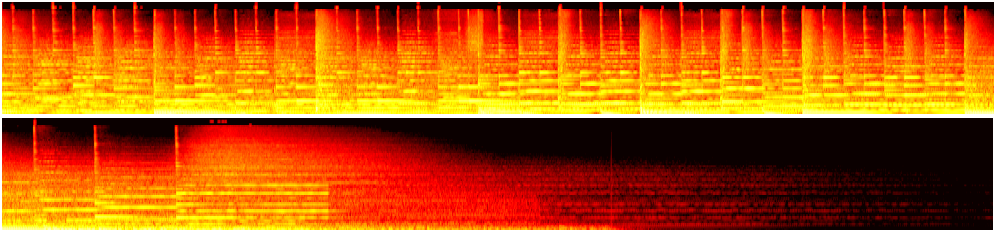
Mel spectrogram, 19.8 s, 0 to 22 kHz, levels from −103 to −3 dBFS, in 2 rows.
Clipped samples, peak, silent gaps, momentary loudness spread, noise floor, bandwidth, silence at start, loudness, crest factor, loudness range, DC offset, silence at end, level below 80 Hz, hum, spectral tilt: under 0.1%; -2 dBFS; none; 8 LU; under -90 dBFS; 18 kHz; 0 s; -21 LUFS; 18 dB; 9 LU; under 0.1%; 4.75 s; -26 dBFS; none; -5.5 dB/octave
